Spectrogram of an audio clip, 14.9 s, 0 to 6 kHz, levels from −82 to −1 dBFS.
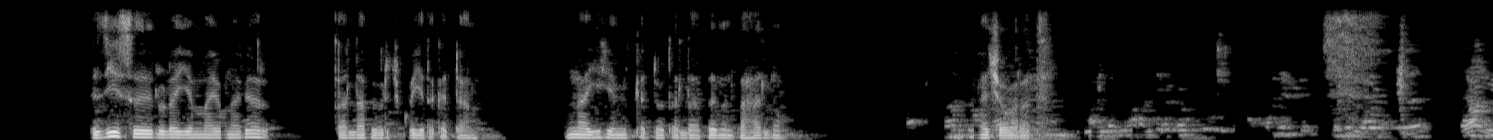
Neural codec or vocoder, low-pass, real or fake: none; 5.4 kHz; real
